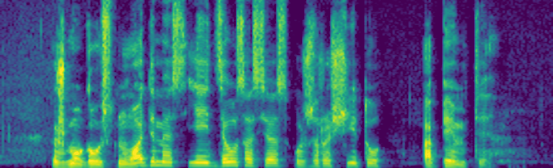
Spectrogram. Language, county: Lithuanian, Kaunas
